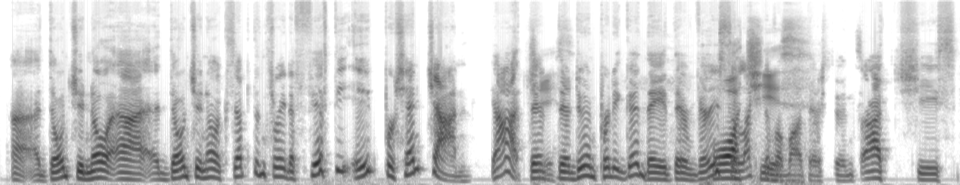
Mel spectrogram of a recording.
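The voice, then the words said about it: Put-on Chicago accent. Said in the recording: “I'm going into a Chicago accent by accent.”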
